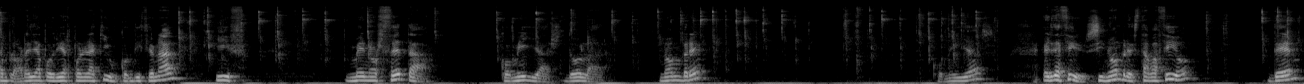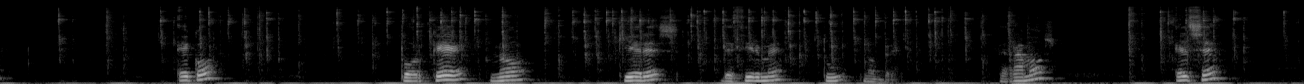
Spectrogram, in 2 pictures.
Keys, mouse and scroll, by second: 0.0 typing, 1.5-3.7 typing, 5.0-9.7 typing, 12.0 Return, 12.4-23.1 typing, 14.1 Return, 24.3-25.8 typing.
